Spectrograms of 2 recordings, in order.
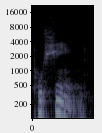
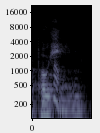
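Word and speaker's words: poitín: uh something called uh it's spelled POI t n and I but I think it's pronounced poen or poen it's Irish moonshine oh this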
